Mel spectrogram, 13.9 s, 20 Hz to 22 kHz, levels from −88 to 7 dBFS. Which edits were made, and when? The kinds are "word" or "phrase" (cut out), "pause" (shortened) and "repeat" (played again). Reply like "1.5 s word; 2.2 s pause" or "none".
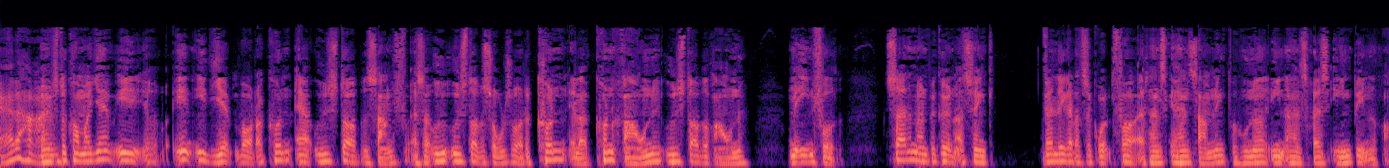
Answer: none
